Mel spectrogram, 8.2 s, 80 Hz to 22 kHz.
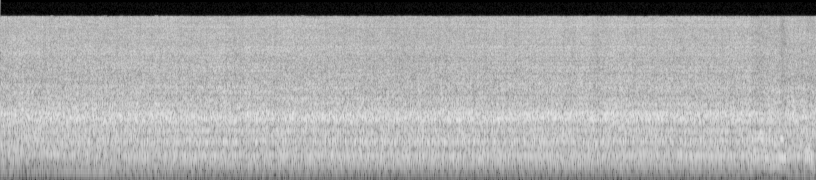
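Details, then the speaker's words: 2009 Holden Barina 1.6L, noise on left side under load and coasting in neutral, wheels spinning in gear on a lift: even continuous grumbling drone; noisy front wheel bearing, CV shaft also wobbling out of balance. "this one's right out of whack okay a little bit noisy in there oh that wheel bearing is pretty noisy"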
